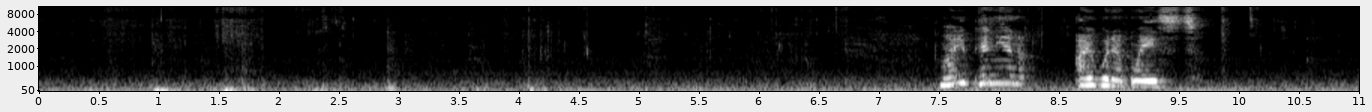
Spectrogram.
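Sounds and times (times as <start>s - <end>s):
person chewing: 0.0s - 7.5s, 9.8s - 11.0s.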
